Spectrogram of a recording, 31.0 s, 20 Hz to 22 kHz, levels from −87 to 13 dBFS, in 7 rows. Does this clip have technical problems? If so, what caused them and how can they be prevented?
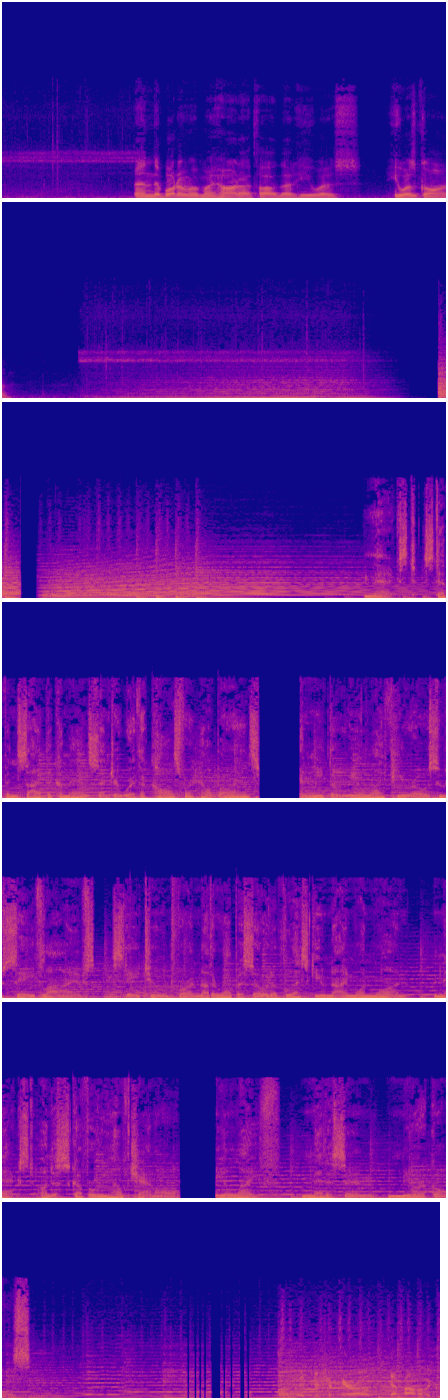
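Yes. The sound snaps to silence at 15.89–16.30 s and 23.98–24.34 s, and breaks into several brief holes between 28.49 and 29.12 s, each gap under 0.1 s. This is digital broadcast dropout: the receiver muted on corrupted or missing frames. A stronger signal, better antenna placement, or more robust error protection would prevent it.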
